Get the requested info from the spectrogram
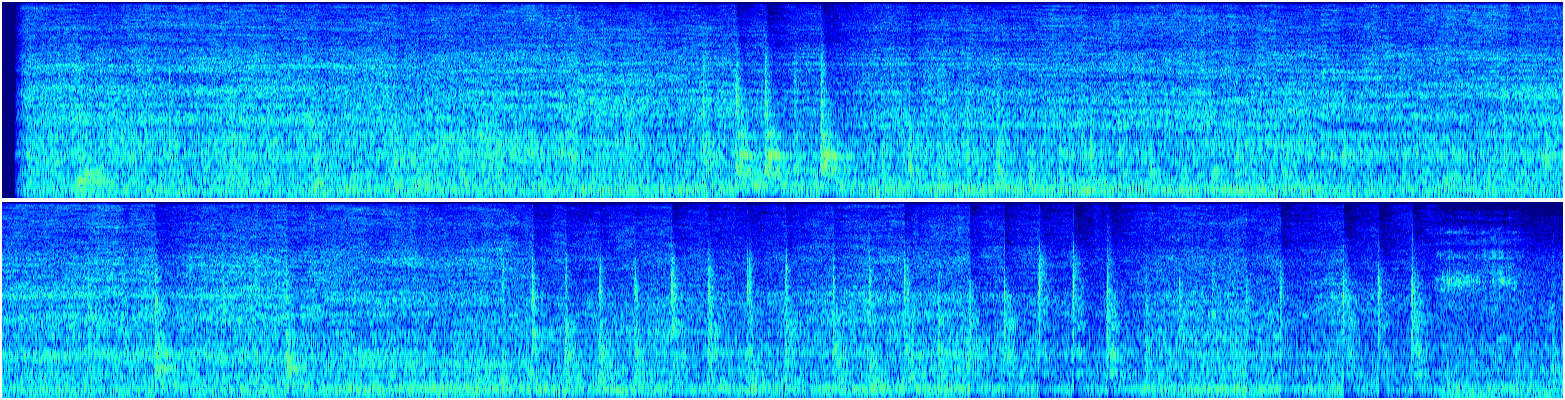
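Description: Shipyard repair work: a steady hiss over a low machine hum, and from about two-thirds of the way in a run of sharp, irregular knocks, about two a second, typical of hammer blows on a steel hull.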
